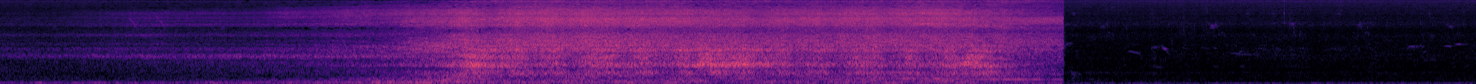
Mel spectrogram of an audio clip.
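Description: Alstom Coradia Liner multiple unit approaching and passing at speed. It grows louder over the first few seconds, runs loud and steady for about six seconds, then cuts off suddenly.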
